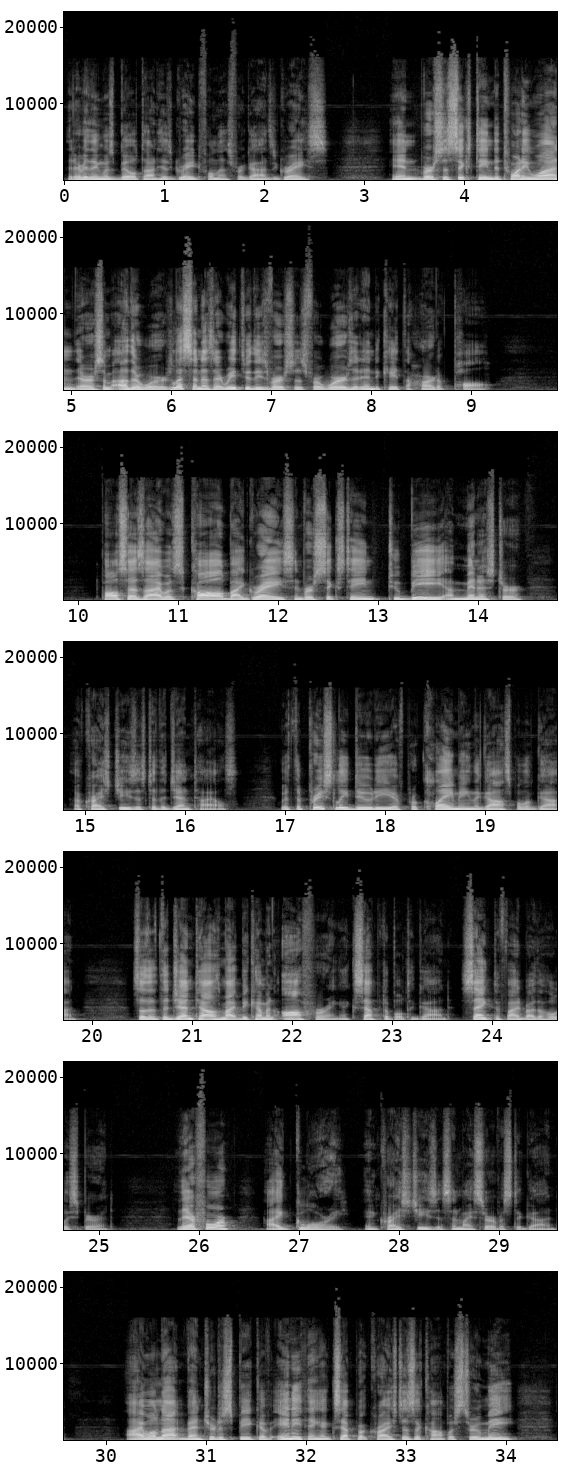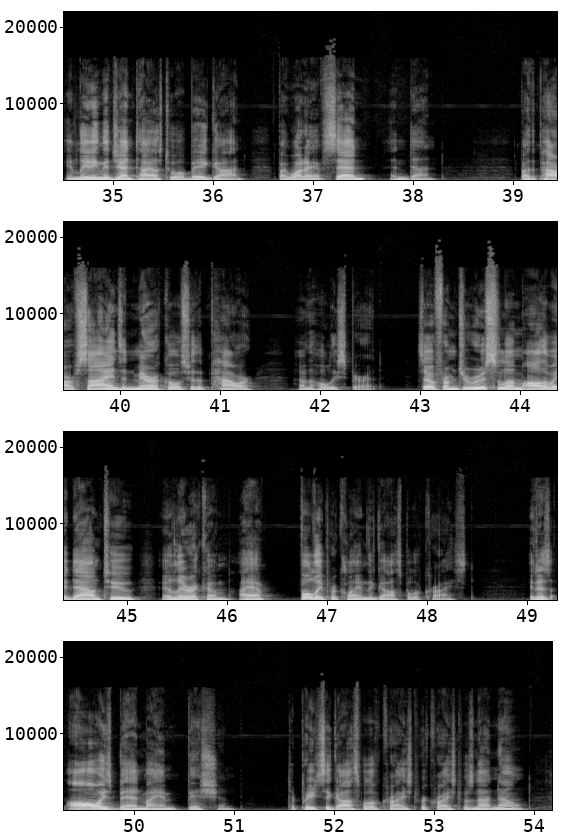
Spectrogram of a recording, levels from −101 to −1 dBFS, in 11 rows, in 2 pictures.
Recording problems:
none

